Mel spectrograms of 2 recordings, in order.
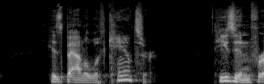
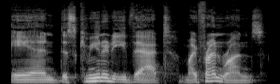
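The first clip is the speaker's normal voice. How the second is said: normal talking voice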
